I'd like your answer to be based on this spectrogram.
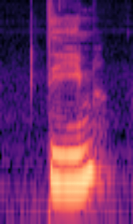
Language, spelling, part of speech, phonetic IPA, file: Czech, tým, noun, [ˈtiːm], Cs-tým.ogg
- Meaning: team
